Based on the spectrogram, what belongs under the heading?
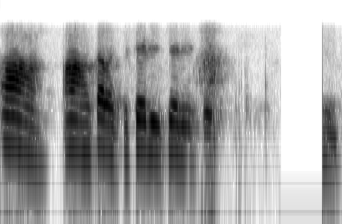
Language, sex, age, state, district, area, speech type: Malayalam, female, 60+, Kerala, Kollam, rural, conversation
